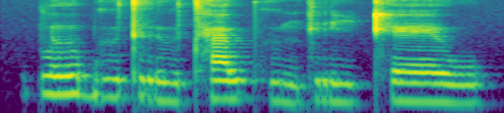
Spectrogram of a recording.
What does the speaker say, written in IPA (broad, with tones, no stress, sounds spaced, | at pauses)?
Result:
p l ɤː˥˩ b ɯː˦˥ t r ɯː˨˩ tʰ a˦˥ w pʰ ɯ˩˦ ŋ k r iː˨˩ kʰ ɛː˧ w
